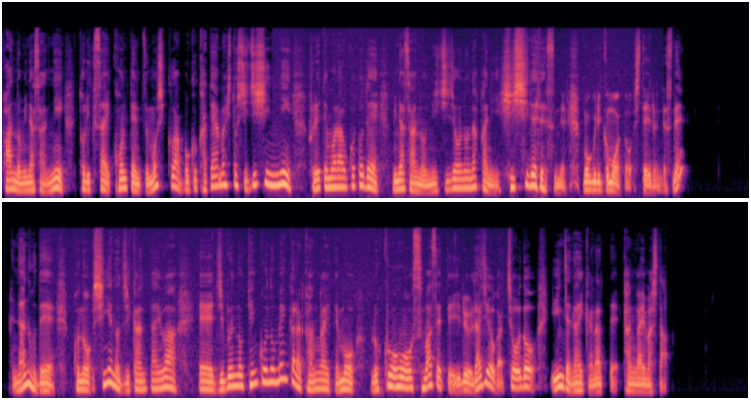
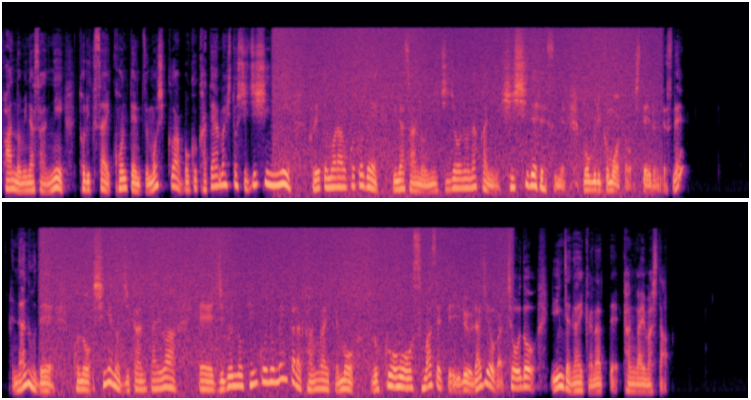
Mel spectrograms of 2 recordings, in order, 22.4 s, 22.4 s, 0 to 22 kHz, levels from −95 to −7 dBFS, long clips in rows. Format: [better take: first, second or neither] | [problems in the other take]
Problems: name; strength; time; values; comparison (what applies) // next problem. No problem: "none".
first | hiss; loud; from 4 to 10 s and from 12 to 19 s; 8 dB below the speech; faint in the first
